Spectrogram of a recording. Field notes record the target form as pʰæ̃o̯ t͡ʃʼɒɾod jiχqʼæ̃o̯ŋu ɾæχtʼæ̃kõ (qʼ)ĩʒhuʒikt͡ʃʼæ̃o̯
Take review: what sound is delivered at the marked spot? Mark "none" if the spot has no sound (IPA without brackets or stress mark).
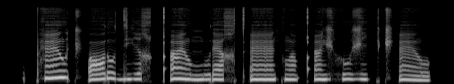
qʼ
